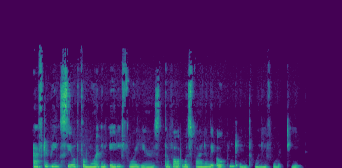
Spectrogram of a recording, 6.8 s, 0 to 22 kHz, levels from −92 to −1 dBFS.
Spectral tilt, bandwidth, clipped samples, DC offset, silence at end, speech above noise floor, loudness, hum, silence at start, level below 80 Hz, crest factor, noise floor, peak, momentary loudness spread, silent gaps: -4.5 dB/octave; 15.5 kHz; under 0.1%; under 0.1%; 0.85 s; over 60 dB; -30 LUFS; none; 0.65 s; -76 dBFS; 18 dB; under -90 dBFS; -12 dBFS; 12 LU; none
